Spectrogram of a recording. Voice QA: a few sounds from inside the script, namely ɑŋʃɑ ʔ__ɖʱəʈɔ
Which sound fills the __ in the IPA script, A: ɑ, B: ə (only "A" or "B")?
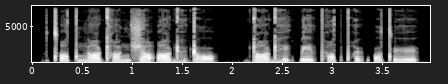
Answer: A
